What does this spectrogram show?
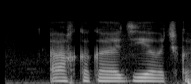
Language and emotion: Russian, neutral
